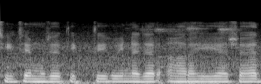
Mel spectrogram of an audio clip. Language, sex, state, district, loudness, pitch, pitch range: Hindi, male, Chhattisgarh, Raipur, -14 LUFS, 130 Hz, 125-130 Hz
